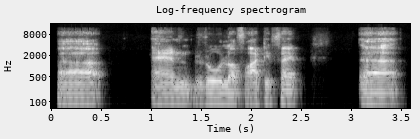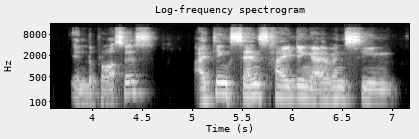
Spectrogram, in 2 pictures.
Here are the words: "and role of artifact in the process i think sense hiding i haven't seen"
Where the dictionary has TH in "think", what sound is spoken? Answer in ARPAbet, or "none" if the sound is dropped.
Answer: T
